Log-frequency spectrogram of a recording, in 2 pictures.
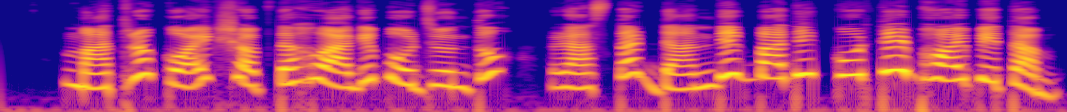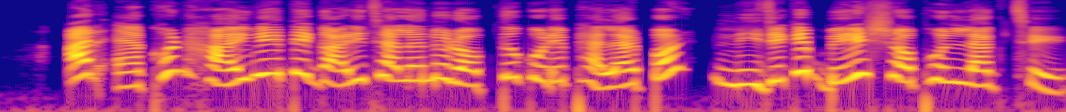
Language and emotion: Bengali, happy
